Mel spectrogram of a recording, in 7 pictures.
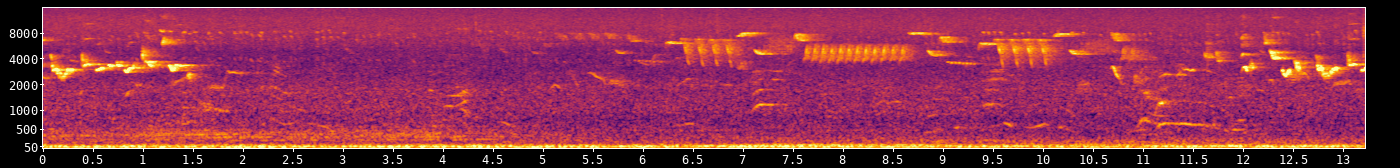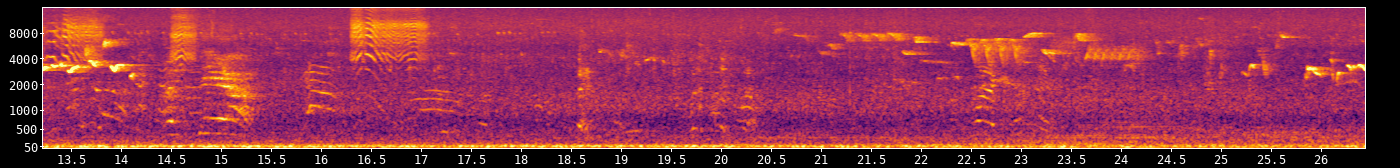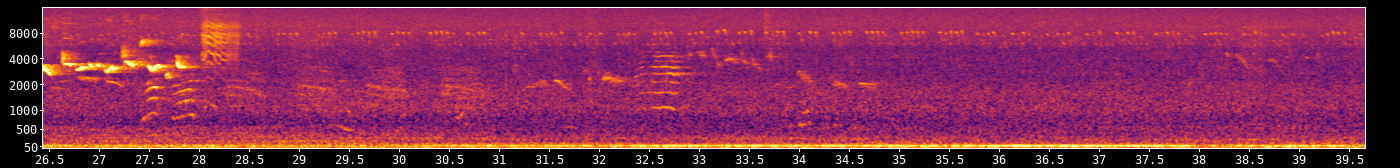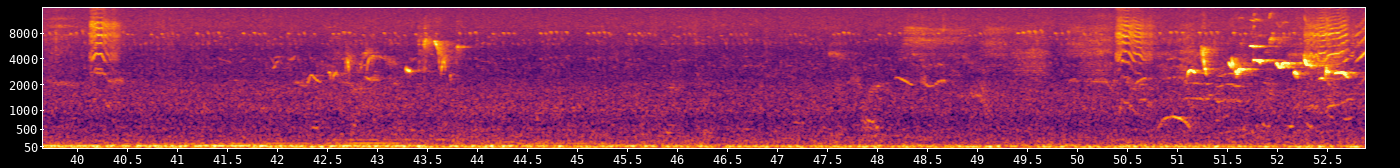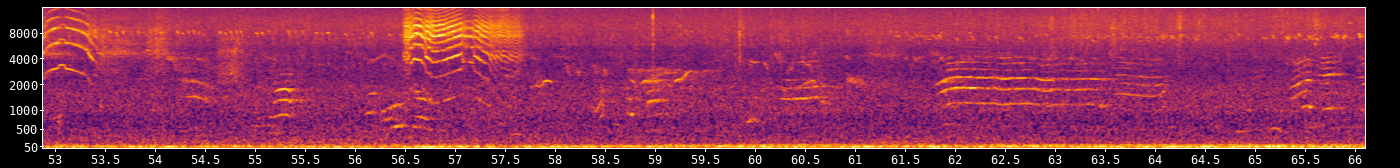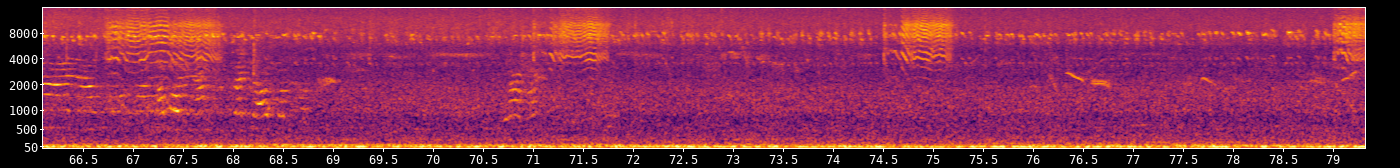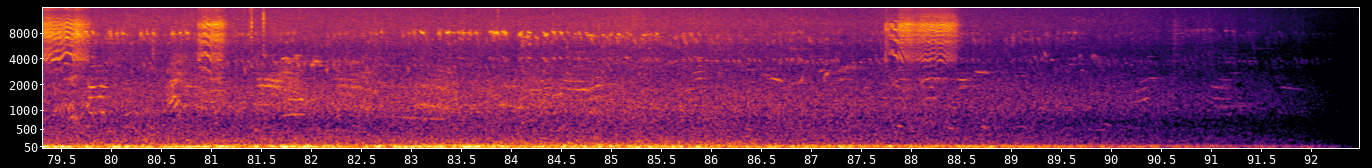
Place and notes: kids are playing behind the bushes, a squeaking tree, young birds in a nest. the sources of these sounds are invisible to me.
(SD702, DPA4060)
